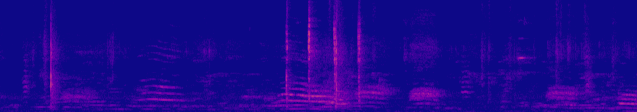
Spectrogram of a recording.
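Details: Beagle puppies indoors giving high, thin whines and yelps that rise and fall, several short calls overlapping across a few seconds, with a person's voice heard faintly between them.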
